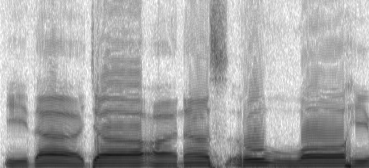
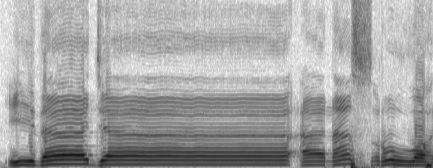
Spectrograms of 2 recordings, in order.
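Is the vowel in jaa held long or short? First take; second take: short; long. First: The vowel in jaa is held short. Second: The vowel in jaa is held longer. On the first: The speaker calls it wrong. "dibaca ... disamakan dengan idza" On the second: The speaker calls it right.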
